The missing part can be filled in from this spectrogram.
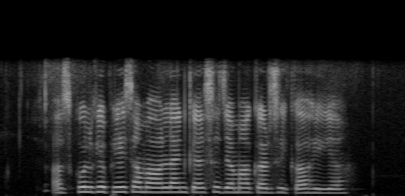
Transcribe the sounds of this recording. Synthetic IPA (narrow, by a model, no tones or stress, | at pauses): ə̰skuːlkepʰeːsəmɔːnlaːɪnkɛːsed͡ʒəmakəɾs̬ikaɦija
